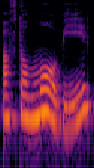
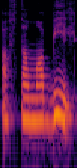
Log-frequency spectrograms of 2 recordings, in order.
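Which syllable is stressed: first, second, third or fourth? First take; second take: third; fourth. First: The stress is on the third syllable. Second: The stress is on the fourth syllable.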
